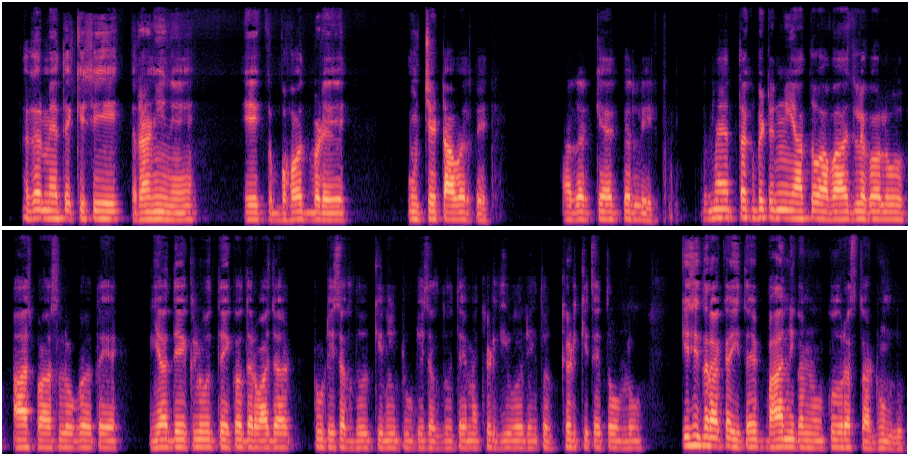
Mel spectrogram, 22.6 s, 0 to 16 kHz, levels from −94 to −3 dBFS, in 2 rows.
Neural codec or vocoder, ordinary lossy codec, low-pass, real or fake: none; none; 14.4 kHz; real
